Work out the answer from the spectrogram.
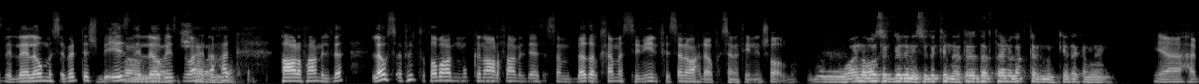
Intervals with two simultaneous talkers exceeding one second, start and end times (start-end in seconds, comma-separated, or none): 1.0-2.4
